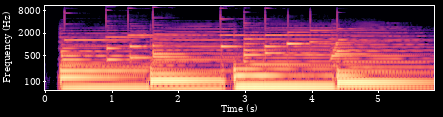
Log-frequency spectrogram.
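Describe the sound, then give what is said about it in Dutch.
An instrumental intro from a recorded song: loud, ringing chords struck roughly every second, each sustaining into the next, with no singing or talking. “En het is, eh, dit is nou een voorbeeld van een liedje.”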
